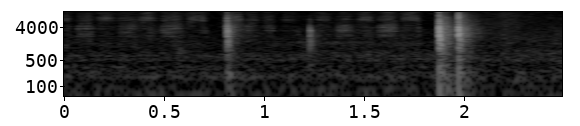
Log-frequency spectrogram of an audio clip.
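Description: Chalk writing on a blackboard: a few short, faint chalk strokes and taps, with the sharpest pair near the end.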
